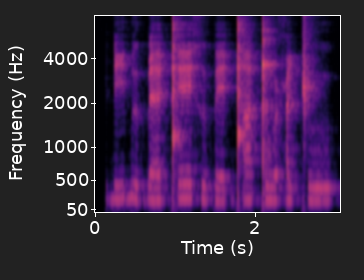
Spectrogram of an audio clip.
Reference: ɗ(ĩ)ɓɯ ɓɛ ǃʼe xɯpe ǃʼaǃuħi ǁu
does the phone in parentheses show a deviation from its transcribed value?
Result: yes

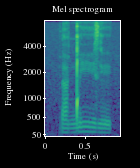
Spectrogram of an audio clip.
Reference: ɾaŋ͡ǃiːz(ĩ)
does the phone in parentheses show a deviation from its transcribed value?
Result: no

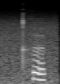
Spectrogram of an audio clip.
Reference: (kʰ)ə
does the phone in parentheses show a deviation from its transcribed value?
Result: no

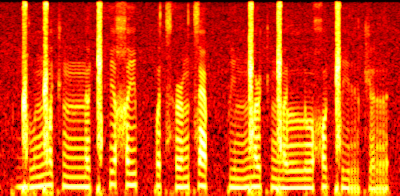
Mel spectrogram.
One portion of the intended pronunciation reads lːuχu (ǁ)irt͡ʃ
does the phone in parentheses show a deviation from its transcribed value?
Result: no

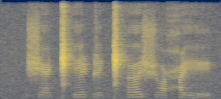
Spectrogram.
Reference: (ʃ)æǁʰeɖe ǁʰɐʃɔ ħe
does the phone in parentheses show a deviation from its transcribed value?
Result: no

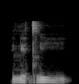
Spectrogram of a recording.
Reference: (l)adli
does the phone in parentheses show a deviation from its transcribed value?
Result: yes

